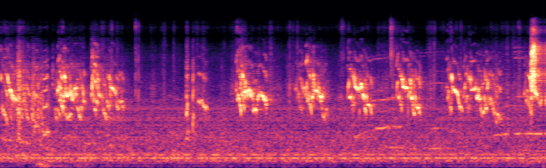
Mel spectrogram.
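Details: Pet budgerigar chattering as if trying to talk, with short bursts of scratchy warbled chirps repeated roughly every second, separated by brief pauses.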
